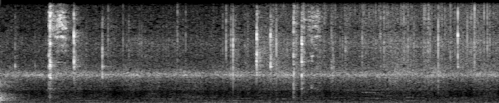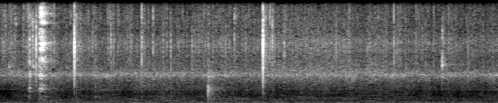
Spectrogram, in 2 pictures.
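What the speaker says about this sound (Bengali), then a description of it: "এবার উপর দিকে একটু তেল ছিটিয়ে দিতে হবে।" A masala dosa on a pan over medium-low flame with oil sprinkled on top, giving a soft, steady sizzle with scattered tiny crackles and pops, quiet and continuous throughout.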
